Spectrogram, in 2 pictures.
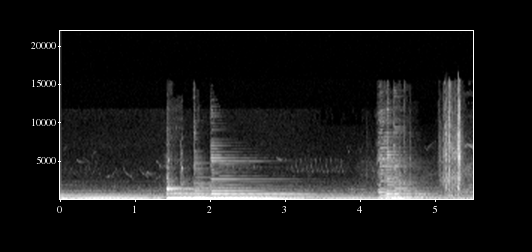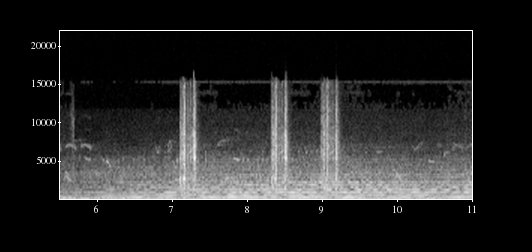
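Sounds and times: soft background music: 0.0s - 11.0s
camera shutter clicks: 5.1s - 5.6s, 7.0s - 7.5s, 8.2s - 9.4s.

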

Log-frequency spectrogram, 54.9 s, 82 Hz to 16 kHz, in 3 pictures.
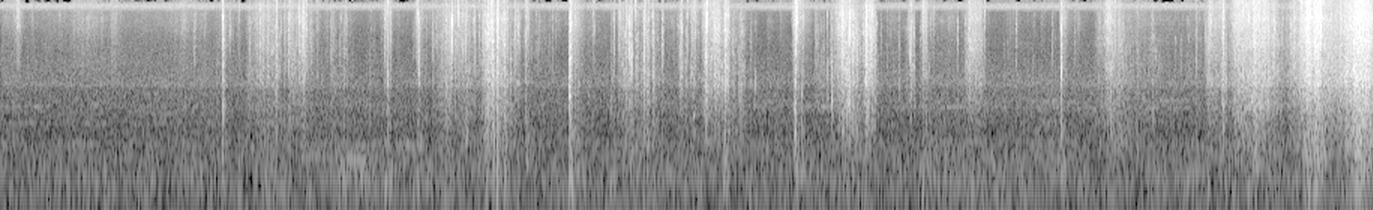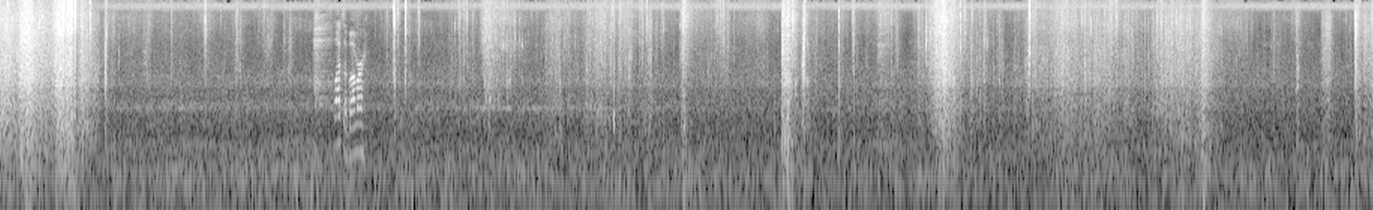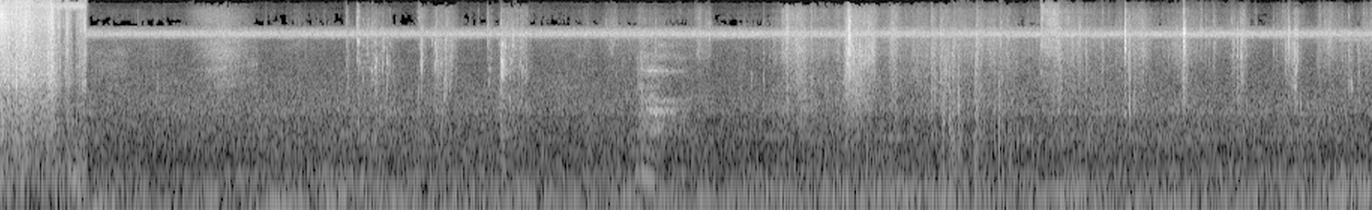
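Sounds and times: plastic sheeting crinkling: 1.0s - 21.1s, 24.3s - 37.8s
branches knocking and snapping: 2.5s - 13.2s, 23.4s - 37.8s.

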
